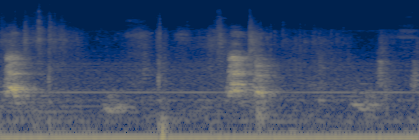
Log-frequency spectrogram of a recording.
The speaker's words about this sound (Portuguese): que o Charlie tá latindo. Ah, é só tem culto que ele começa.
